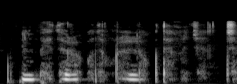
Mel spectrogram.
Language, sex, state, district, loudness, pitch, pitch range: Bengali, female, West Bengal, Jalpaiguri, -20 LUFS, 225 Hz, 225-230 Hz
